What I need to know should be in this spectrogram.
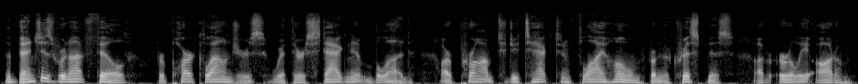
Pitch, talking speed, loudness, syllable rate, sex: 105 Hz, 175 wpm, -24 LUFS, 4.5 syllables/s, male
